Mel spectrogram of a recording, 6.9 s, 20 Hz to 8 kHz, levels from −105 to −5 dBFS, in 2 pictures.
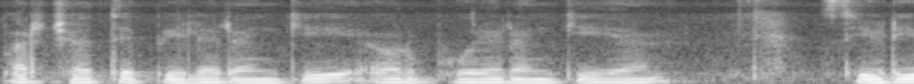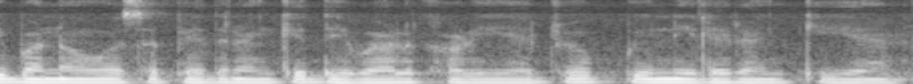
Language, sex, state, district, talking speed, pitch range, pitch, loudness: Hindi, male, West Bengal, Kolkata, 220 wpm, 105-110 Hz, 105 Hz, -15 LUFS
